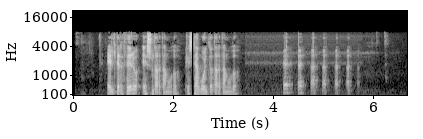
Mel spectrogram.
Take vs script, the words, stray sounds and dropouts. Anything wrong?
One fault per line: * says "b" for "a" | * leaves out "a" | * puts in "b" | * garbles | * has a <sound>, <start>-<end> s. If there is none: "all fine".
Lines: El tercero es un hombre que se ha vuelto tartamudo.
* says "tartamudo" for "hombre"
* has a dropout, 2.4-2.4 s
* has a laugh, 4.2-5.7 s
